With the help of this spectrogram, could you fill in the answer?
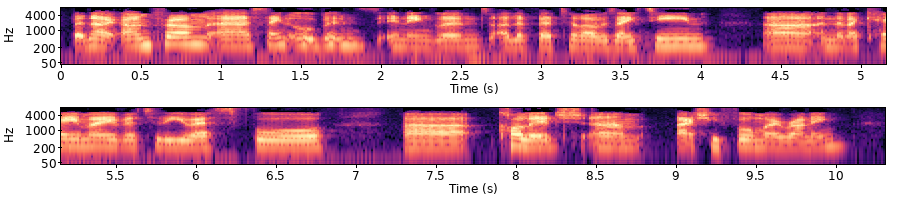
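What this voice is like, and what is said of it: British English accent. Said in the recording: “I have a British accent ... most of the time I get asked if I'm Australian”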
